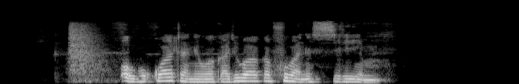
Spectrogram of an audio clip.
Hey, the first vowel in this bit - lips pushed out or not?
yes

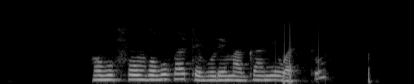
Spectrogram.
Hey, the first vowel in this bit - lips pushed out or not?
yes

